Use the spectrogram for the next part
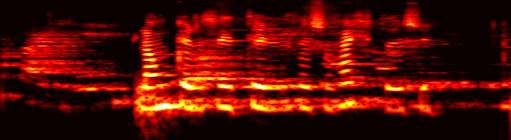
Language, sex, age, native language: Icelandic, other, 11, Icelandic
